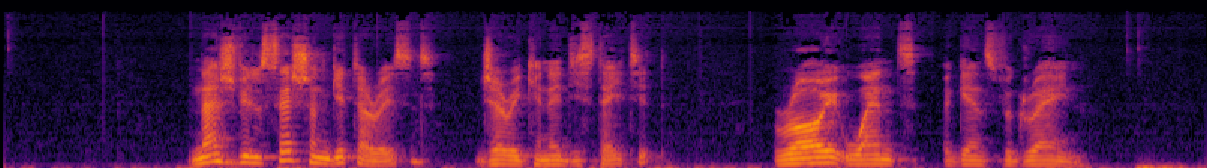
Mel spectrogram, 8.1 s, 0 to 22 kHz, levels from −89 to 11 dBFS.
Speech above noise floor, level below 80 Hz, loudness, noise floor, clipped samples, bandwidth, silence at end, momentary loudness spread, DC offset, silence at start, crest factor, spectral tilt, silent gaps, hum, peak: 34 dB; -46 dBFS; -18 LUFS; -52 dBFS; under 0.1%; 16.5 kHz; 0.15 s; 14 LU; under 0.1%; 0.2 s; 20 dB; -3.5 dB/octave; none; none; -2 dBFS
